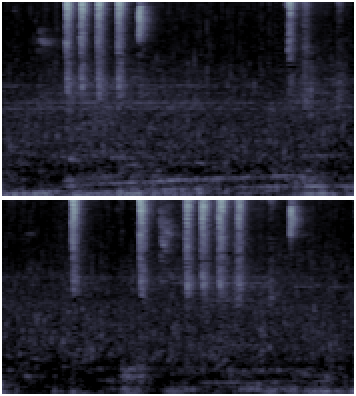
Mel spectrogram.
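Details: Female blue-black grassquit giving calls intended to prompt male singing: fast runs of three to five high, sharp chips separated by pauses, with faint low background rumble.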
